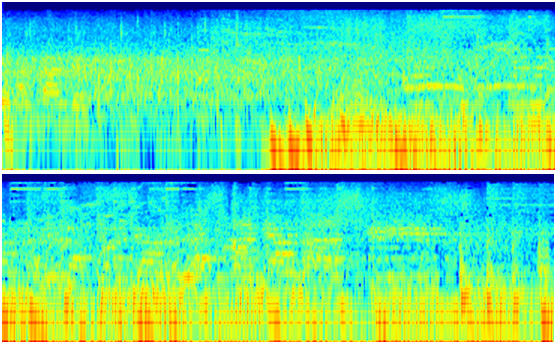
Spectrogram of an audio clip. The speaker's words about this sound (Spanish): Un aplauso para el alcalde.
